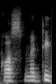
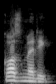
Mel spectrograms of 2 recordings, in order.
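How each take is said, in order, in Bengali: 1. মাঝের ব্যঞ্জনটি একটি হিসহিসে s ধ্বনি। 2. মাঝের ব্যঞ্জনটি একটি গুঞ্জনধর্মী z ধ্বনি। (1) "আপনারা কসমেটিক বলেন" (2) "কজ কজ জ, হ্যাঁ স না কিন্তু"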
